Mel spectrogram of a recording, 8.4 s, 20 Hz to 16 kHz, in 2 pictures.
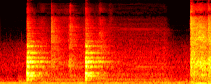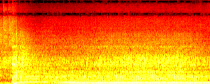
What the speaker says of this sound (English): Let's go ahead and get a cold start out of this piece. Let's go ahead and awaken the 392.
